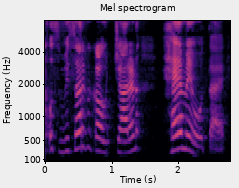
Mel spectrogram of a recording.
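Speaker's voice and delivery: ordinary delivery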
